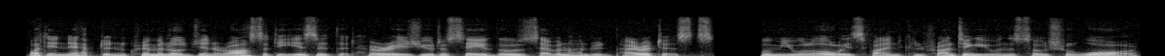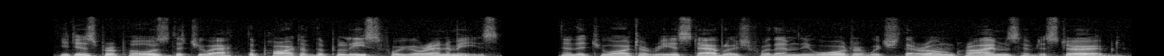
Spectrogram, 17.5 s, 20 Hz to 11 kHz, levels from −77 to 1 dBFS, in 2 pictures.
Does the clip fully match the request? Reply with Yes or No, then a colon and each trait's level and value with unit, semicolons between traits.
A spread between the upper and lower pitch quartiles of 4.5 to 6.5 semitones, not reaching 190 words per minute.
No: average, 5.2 semitones; average, 200 wpm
